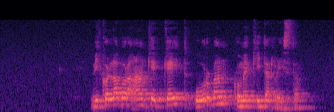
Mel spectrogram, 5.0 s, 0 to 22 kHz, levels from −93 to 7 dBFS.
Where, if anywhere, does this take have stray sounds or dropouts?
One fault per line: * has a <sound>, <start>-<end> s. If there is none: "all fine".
all fine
